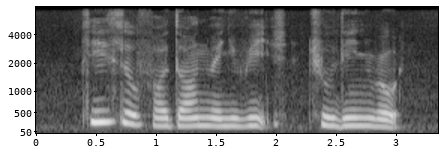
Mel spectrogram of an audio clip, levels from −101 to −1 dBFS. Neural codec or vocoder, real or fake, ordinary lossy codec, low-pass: none; real; none; 7.2 kHz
